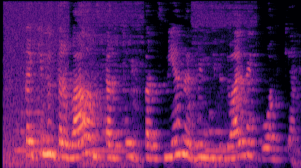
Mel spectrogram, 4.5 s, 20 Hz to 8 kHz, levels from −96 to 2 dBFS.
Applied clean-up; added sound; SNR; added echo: classical method WPE with log-MMSE.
